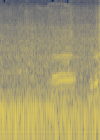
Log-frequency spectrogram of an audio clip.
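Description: A man speaking over a steady low engine rumble from nearby road machinery or traffic.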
